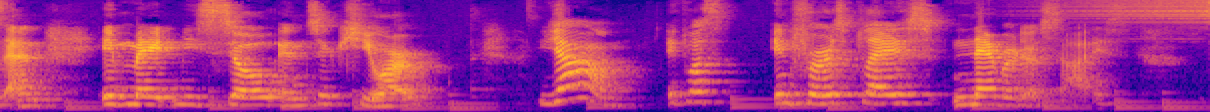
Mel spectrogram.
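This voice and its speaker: A woman's voice: on the high side, gravelly, fairly bright tone, reverberant, rough recording. A young woman from Switzerland with a Swiss German accent, a native German speaker, chatting openly in a personal vlog with frequent ums and self-corrections. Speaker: vlogger.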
